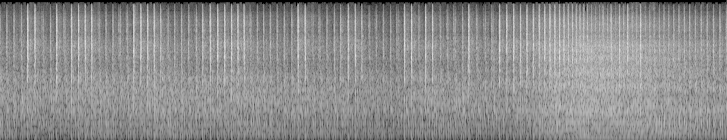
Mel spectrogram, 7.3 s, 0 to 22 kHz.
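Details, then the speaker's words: Craftsman 22" mower with a 190cc Briggs & Stratton Platinum engine, oil level correct: uneven popping, surging low idle that sounds fuel-starved; running lean, later traced to the carburetor bowl. "So to me, that sounds like it's not getting enough fuel. If it wasn't getting enough air, like the air filter was clogged, it'd probably be more likely to blow some black smoke because it was getting choked off and running too rich. That sounds like it's running super lean."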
